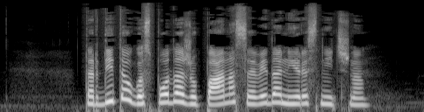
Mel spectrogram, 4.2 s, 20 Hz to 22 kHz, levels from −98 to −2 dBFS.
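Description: A speech recording with no technical faults to report anywhere in the signal.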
